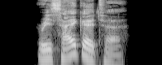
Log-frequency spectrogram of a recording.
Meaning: inflection of recyceln: 1. first/third-person singular preterite 2. first/third-person singular subjunctive II
- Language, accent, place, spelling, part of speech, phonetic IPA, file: German, Germany, Berlin, recycelte, adjective / verb, [ˌʁiˈsaɪ̯kl̩tə], De-recycelte.ogg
